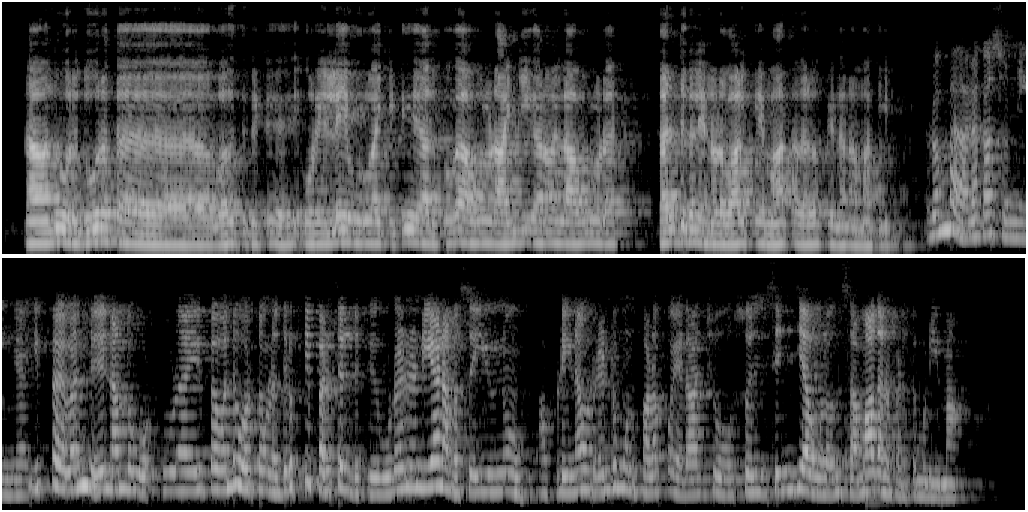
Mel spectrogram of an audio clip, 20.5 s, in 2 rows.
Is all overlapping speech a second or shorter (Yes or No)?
Yes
